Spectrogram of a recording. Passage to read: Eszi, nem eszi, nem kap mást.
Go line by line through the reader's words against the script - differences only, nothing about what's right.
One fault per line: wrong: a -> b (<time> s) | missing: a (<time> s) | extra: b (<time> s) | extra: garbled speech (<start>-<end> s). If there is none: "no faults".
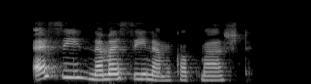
no faults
